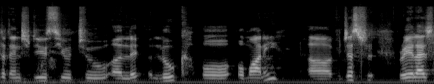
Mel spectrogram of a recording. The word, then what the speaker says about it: O'Mahoney: straight to it and introduce you to Luke Omani. We just realized how to pronounce his name right, so we're going to keep saying that today as much as we can. Luke Omani, and thank you for joining us, Luke.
